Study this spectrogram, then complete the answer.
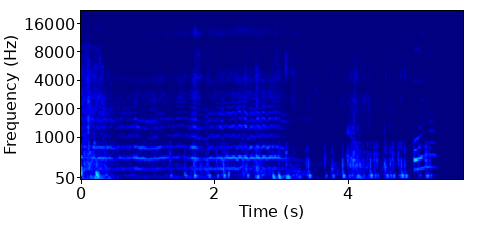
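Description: Steady bee buzzing hums through a Star Stable Online game scene, with light clopping horse hoofbeats and scattered clicks underneath, gradually thinning toward the end.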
